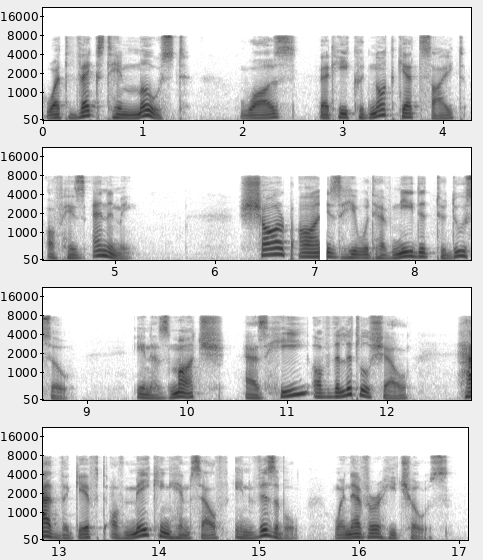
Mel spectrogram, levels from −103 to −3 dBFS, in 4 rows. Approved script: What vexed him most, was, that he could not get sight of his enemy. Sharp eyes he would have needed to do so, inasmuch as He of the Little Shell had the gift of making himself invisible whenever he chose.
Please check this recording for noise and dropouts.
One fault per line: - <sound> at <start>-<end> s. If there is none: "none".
- dropout at 7.0-7.1 s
